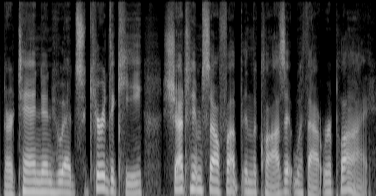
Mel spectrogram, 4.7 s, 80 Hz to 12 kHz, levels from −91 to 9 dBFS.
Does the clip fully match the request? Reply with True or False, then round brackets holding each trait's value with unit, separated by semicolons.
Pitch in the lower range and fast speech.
False (130 Hz; 180 wpm)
